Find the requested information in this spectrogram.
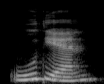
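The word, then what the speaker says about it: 五点: হুম, আচ্ছা, শিয়াউ এটা হচ্ছে নর্মালি উচ্চারণ করতে পারবেন, আর উতিয়ান এই দুটা যেহেতু পাশাপাশি, সো এই উটা হচ্ছে 2 নাম্বার টোন হয়ে যাবে তখন।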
